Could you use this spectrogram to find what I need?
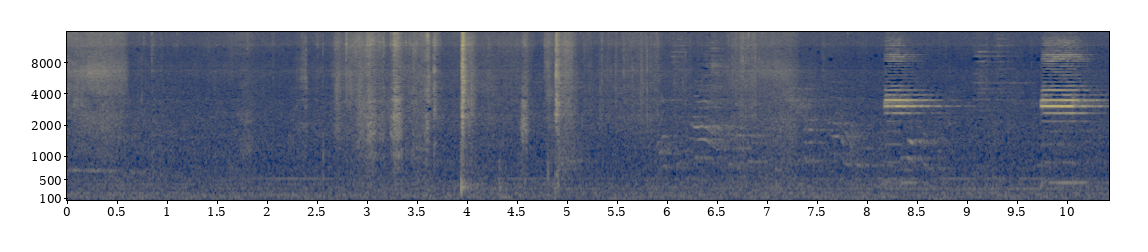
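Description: A tortoise's shell and claws scrape softly on concrete.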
